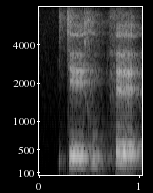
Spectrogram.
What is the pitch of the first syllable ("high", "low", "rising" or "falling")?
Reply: low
